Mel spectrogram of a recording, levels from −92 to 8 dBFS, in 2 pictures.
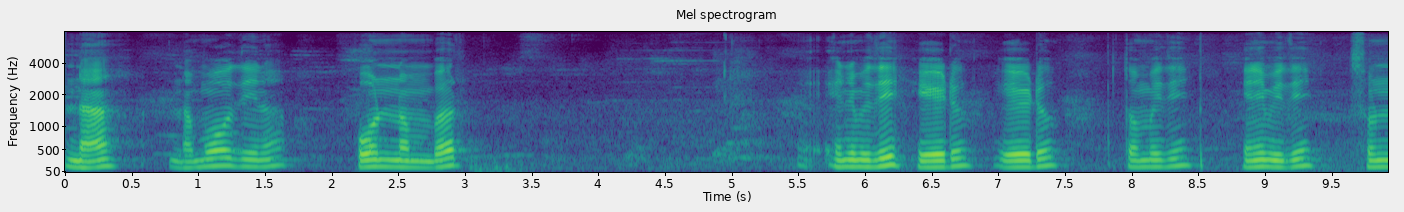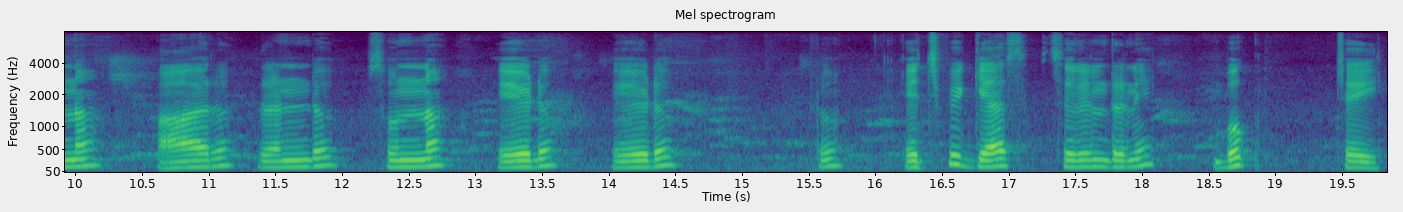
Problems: constant background noise, continuous background conversations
